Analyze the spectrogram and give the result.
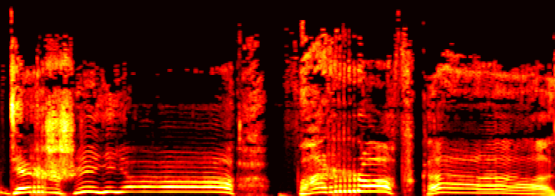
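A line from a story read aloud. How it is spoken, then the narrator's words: Wailing scream. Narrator (Russian): завопила Бейкерша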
